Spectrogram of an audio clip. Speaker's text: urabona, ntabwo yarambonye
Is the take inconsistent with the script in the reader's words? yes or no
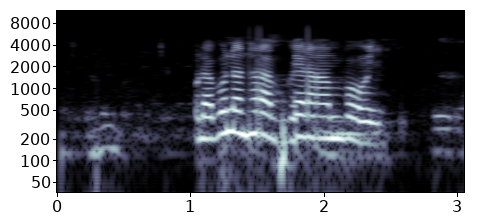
no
